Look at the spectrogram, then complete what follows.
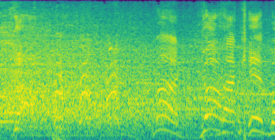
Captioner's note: Jerry laughs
